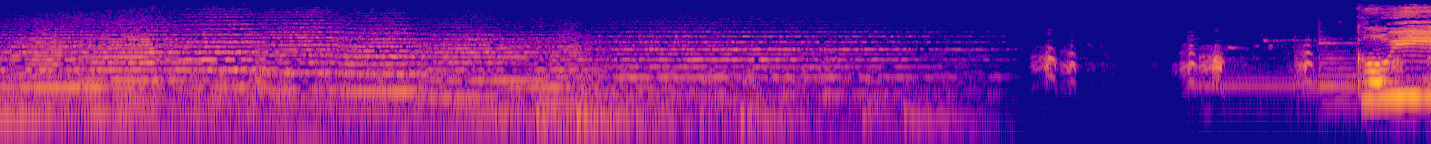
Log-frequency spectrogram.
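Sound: geese honking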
